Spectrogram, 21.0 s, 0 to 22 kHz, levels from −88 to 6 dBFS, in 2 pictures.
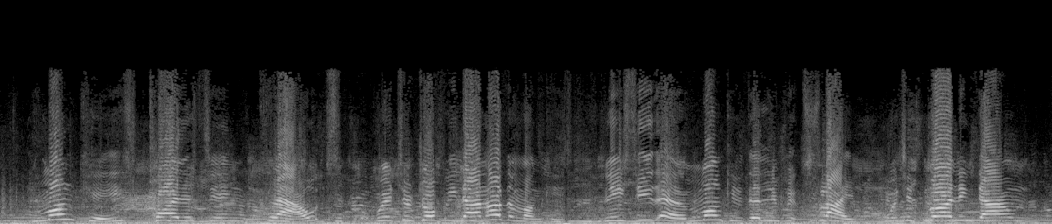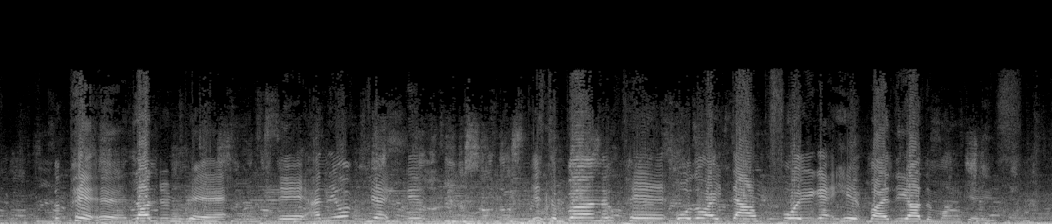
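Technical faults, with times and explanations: No technical faults are audible.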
